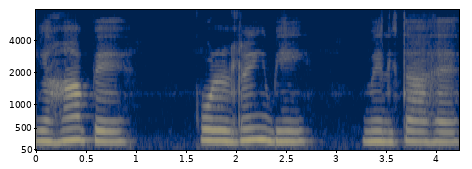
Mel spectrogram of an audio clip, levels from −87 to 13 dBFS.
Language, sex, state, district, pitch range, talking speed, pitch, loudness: Hindi, female, Uttar Pradesh, Gorakhpur, 215-235 Hz, 100 wpm, 220 Hz, -27 LUFS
